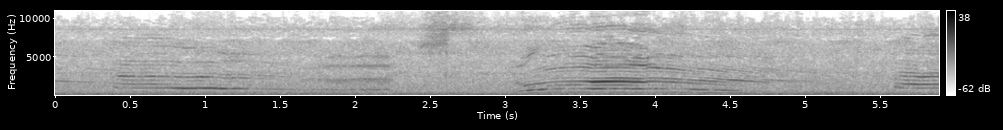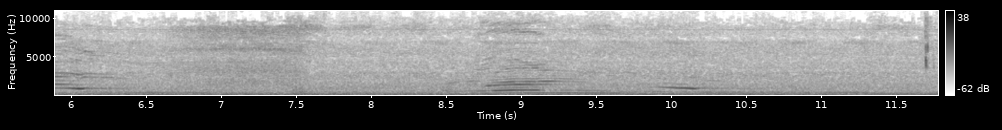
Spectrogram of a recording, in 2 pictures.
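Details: Cat giving a series of clear meows, roughly four over twelve seconds, each rising then falling. Some are long and wavering, others shorter. A low constant hum runs underneath.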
